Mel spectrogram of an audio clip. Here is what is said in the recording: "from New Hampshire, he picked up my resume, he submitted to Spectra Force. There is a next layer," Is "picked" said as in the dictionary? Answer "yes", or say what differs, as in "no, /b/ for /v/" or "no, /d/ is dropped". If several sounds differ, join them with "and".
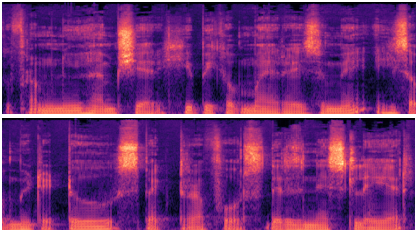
no, /t/ is dropped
